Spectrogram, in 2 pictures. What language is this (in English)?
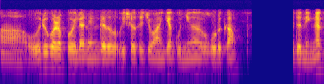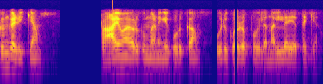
Malayalam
